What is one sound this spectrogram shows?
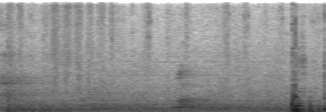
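Hands rub together with a soft dry scuffing.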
